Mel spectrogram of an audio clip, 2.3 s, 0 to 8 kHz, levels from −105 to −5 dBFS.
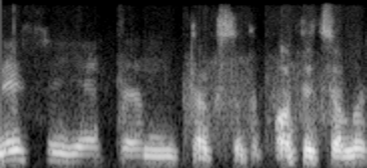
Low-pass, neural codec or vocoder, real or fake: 7.2 kHz; none; real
